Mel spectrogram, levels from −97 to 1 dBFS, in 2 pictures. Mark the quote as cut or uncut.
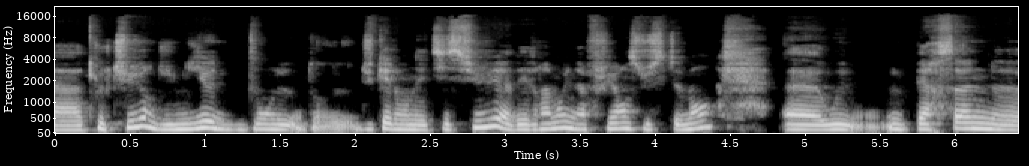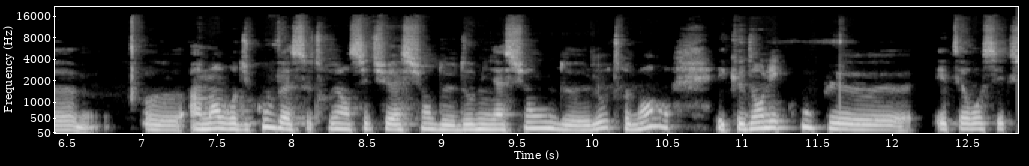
uncut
